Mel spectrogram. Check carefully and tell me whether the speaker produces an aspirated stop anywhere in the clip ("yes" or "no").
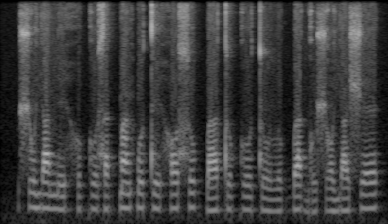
no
